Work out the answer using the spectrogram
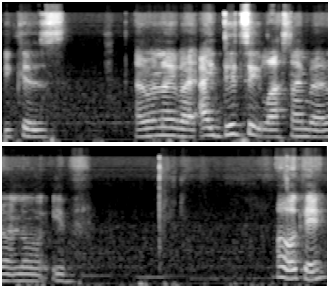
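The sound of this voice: A woman speaks at a medium pitch and a fairly slow pace, leaving long, frequent pauses, with audible room echo.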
